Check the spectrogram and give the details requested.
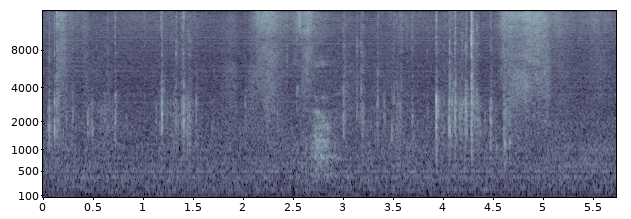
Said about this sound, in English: Let me just type it in the chat so you guys know where to get that.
